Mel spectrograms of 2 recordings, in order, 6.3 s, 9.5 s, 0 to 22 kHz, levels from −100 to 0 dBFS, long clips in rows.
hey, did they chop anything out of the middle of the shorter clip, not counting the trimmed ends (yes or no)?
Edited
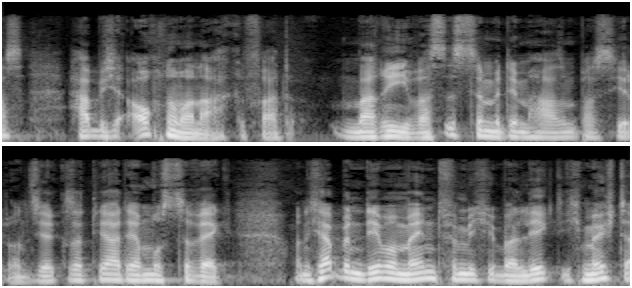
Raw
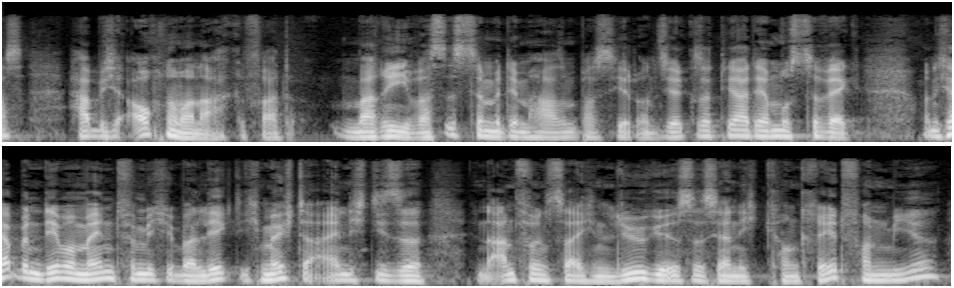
no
